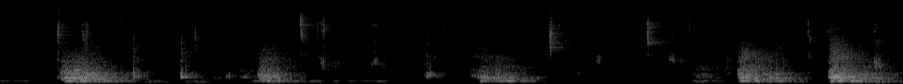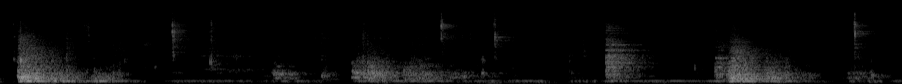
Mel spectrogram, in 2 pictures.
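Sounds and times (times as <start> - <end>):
chewing crunchy cucumber: 0.4 - 14.4.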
